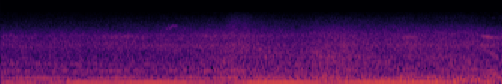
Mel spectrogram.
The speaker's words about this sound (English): Savvy motor buses. These buses are also so old. Old and creating sound so much.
